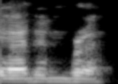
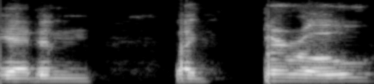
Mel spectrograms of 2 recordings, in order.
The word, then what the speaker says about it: Edinburgh: correct way to say edin BR he didn't want missionaries to say edin like burrow he was like no you have to say edin BR it's like it's like bread and butter that's and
